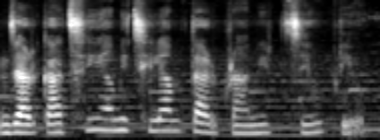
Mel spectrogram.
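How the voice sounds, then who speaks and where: A woman with a fairly high pitch speaks in a sad tone with ordinary pitch variation. Music plays in the background. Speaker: poetry reciter. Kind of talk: poetry reading. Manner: sad, emotional.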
